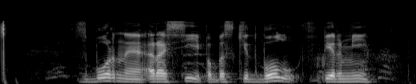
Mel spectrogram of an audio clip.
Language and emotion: Russian, neutral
